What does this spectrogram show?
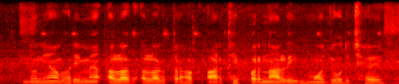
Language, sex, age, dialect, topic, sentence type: Maithili, male, 18-24, Eastern / Thethi, banking, statement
